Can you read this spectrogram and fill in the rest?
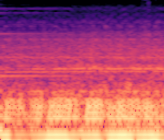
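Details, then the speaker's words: Turbocharged stick-shift car after the broken exhaust section behind the driver's seat was cut out and replaced with new pipe and clamps: even, deep idle rumble with no puffing or ticking. Exhaust now sealed, exiting at the back. "All right, so we got the exhaust all fixed up. Let's see how she sounds. Oh yeah, it's a lot better."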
